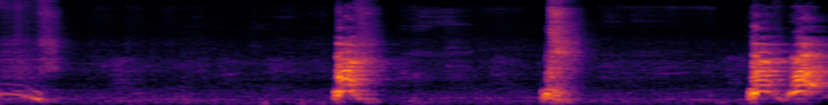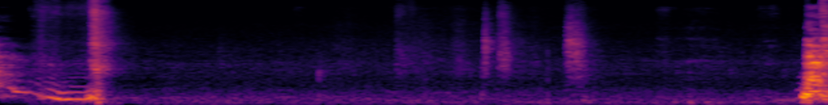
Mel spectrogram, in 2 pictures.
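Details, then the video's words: Pug named Sebastian barking loudly at home on a sunny afternoon: sharp single barks spaced a second or more apart, one drawn into a falling, whining howl, with quiet gaps between. "Sonido de PUG LADRANDO, muy fuerte"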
